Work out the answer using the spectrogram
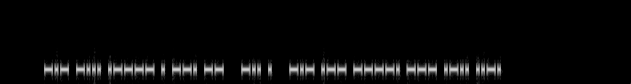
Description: Morse code, heard as a keyed tone, about 44 wpm, 700 Hz. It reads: KB1EGM DE KW9OLF
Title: USA Callsign DE Callsign 45wpm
